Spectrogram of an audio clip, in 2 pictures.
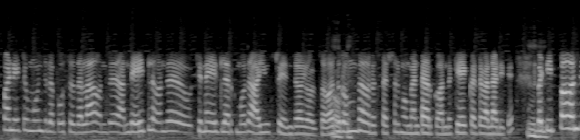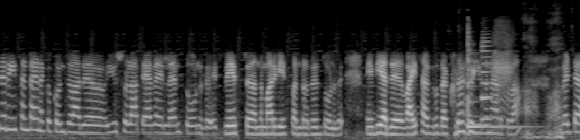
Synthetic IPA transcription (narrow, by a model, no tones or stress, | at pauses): pɐɳːɪʈːɯmuːɲd͡ʒɪlɐpoːsɯɾɐðɐlːãːʋɐnd̪ɯɐnd̪ɐeːd͡ʒɪlɐʋɐnd̪ɯt͡ʃɪnːɐeːd͡ʒɪlɐɪɾɯkːɯmpoːðɯaɪjuːsʈuɛɲd͡ʒɔːɪɔːlsõːɐðɯɾɔmbɐɔɾɯspɛʂɐlmuːmɛɳʈaːɪɾɯkːʊ̃ɐnd̪ɐkeːkɐʈːɯʋɛlːaːɽɪʈːɯbɐʈːɪpːoːʋɐnd̪ɯɾiːsɐɳʈaːɛnɐkːɯkɔɲd͡ʒɔ̃ɐðɯjuːʂʊʋɐlaːt̪eːʋeɪlːɐnɯt̪oːnɯðɯɪʈsʋeːsʈɐnd̪ɐmaːd̪ɾiʋeːspɐɳːɾɐðɯnt̪oːnɯðɯmeːbiɐðɯʋɐɪsaːɣɪɾɐðakuːɽɐɾiːsɐnaːɪɾɯkːɐlãːbɐʈː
